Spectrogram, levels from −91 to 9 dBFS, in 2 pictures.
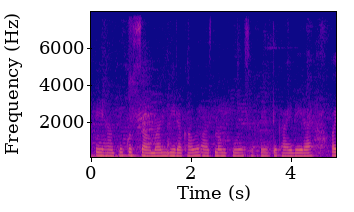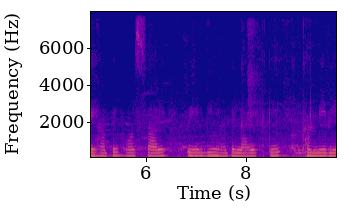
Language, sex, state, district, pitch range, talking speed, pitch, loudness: Hindi, female, Jharkhand, Sahebganj, 165-175 Hz, 175 wpm, 170 Hz, -40 LUFS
